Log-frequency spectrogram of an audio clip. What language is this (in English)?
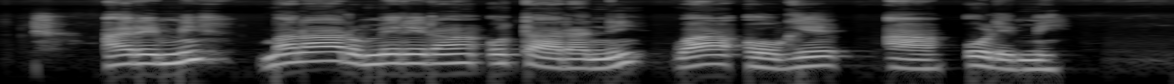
Kikuyu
